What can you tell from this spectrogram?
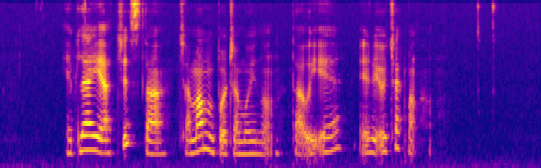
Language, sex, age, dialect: Faroese, female, 15-35, Norðuroyggjar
